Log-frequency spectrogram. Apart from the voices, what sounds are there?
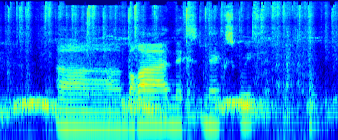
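pigeons cooing in a racing pigeon loft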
